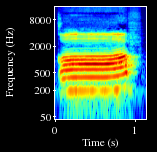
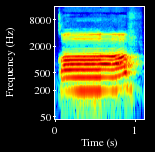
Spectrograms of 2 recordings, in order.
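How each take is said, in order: No difference in how they are said.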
